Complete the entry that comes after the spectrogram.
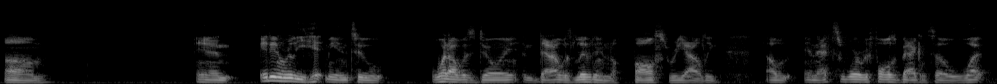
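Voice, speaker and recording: An earnest young man in his twenties gives a rambling motivational talk, full of fillers and repeated phrases. His voice sits fairly low and sounds husky. The recording is dull and muffled. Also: normal speed, darkish tone. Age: 20s. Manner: earnest, repetitive, with many fillers and restarts. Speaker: motivational vlogger. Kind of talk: unscripted motivational monologue.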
